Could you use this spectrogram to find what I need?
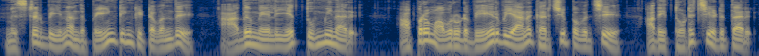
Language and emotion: Tamil, disgusted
